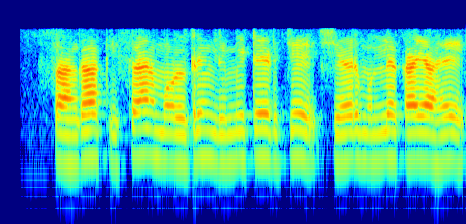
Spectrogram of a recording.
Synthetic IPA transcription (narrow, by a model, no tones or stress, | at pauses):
saŋɡakisanmolɖɾiŋɡlimiʈeɽt͡ɕeɕeɦəɾmulːekajaɦe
